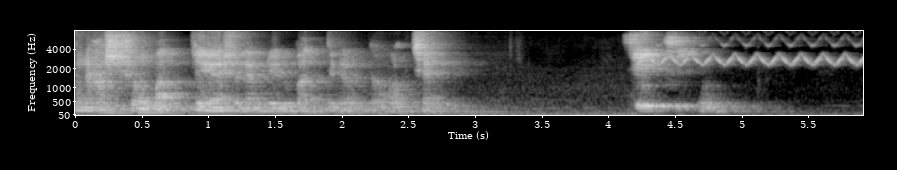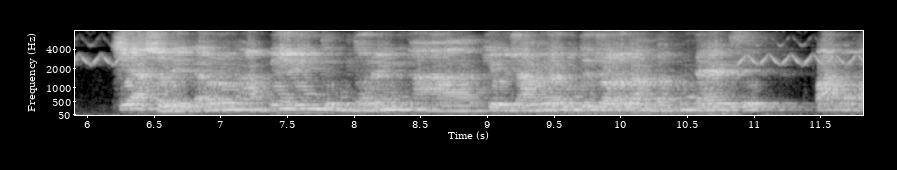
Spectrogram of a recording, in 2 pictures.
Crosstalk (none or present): none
